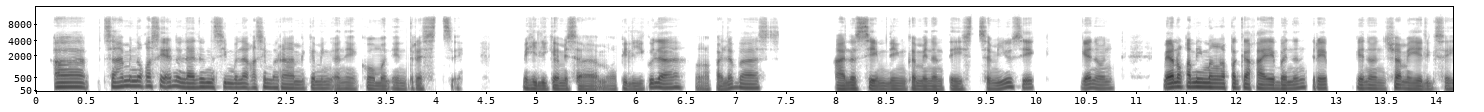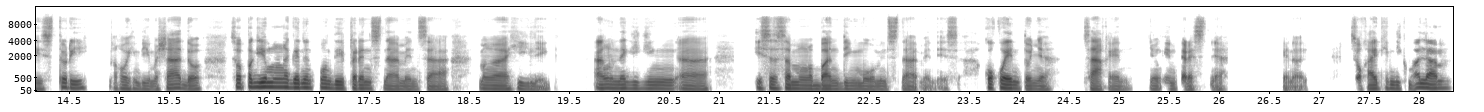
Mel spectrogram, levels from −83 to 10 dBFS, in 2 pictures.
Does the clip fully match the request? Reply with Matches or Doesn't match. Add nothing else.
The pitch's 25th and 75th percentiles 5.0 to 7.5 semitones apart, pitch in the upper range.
Doesn't match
